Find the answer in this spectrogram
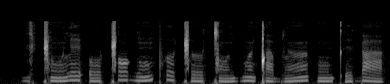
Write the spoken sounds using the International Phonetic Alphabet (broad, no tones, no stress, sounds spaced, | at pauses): ɡ ɪ ǁ ũ l e ʔ o ǁ ɔ ɠ ũ pʰ ɤ ǁ ɵ ǀ õ d b ə̃ ǃ a b l ə̃ | ũ kʼ ɪ ɠ a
